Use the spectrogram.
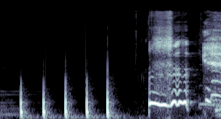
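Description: Five evenly spaced, loud knocks on a house door in a steady rhythm, followed by a short burst of someone speaking.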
